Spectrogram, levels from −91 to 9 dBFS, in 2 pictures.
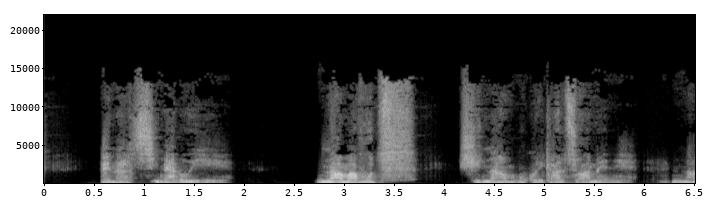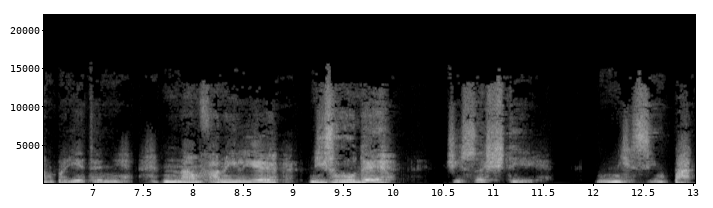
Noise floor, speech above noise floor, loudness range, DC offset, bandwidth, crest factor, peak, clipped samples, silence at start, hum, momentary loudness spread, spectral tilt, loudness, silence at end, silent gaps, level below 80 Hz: -82 dBFS; 61 dB; 5 LU; under 0.1%; 15 kHz; 20 dB; -2 dBFS; under 0.1%; 0.55 s; none; 17 LU; -4 dB/octave; -20 LUFS; 0.05 s; none; -50 dBFS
